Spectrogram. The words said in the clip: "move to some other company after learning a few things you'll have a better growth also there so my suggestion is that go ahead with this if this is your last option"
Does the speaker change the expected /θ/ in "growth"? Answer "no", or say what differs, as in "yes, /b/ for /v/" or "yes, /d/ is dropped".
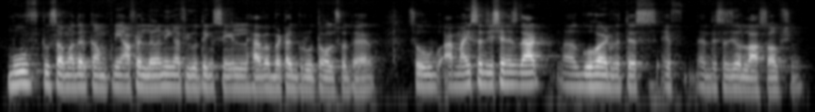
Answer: yes, /t/ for /θ/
